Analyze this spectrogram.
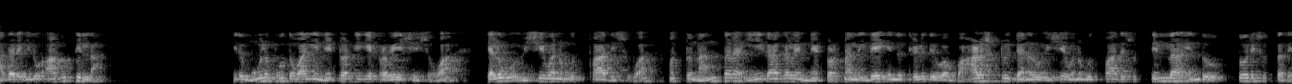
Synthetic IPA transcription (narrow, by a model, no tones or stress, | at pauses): aːd̪ɐɾe̞id̪uʔaːɡut̪ːilːɐ̰ | id̪umuːlɐbʱuːt̪ɐʋaːɡineʈʋɐɾkiɡe̞pɾɐʋeːʃisuʋɐ̰kɛlɐʋuʋiʂɐjɐʋɐnːuʔːt̪̚paːd̪isuʋɐ̰mɐt̪ːunɐnt̪ɐɾɐʔiːɡaːɡɐle̞ːneʈʋɐɾknɐlːid̪e̞ʔend̪ut̪iːɭud̪iɾuʋɐbʱɐ̰ːɐɭɐʂʈud͡ʒɛnɐɾuʋiʂɐjɐʋɐnːuːt̪̚paːd̪ʱisut̪ːilːɐʔe̞nd̪ut̪o̞ːɾisut̪ːɐd̪e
